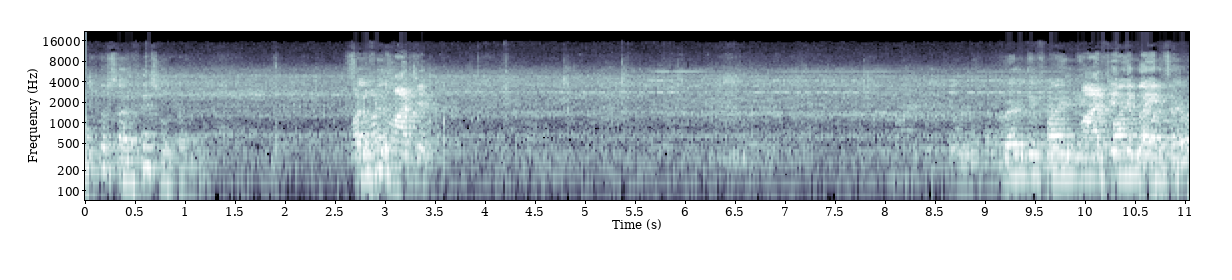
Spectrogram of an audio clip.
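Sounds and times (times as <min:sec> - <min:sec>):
room hiss and hum: 0:00.0 - 0:11.0.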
